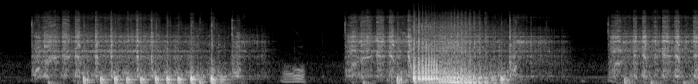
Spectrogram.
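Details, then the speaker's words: 2006 Suzuki DR-Z400SM single after full strip and carburettor swap (52 pilot, 155 main jets), possibly warm enough to need no choke: catches fast, idles slightly low with steady thump, revs and settles cleanly; running sweetly. "Ah, listen to that. That is running absolutely sweet."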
